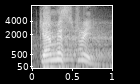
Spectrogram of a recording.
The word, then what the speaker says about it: chemistry: एक और उदाहरण देता हूं, केमिस्ट्री, क्या स्पेलिंग है?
